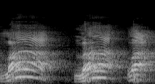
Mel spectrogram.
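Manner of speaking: a dying man who can't get past "La", repeating it haltingly; dying man stuck. Acted. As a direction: stall on "La, la, la" as if the rest won't come. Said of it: "tidak mengatakan". (orang sekarat tersendat, hanya bisa mengucap "La, la, la")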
